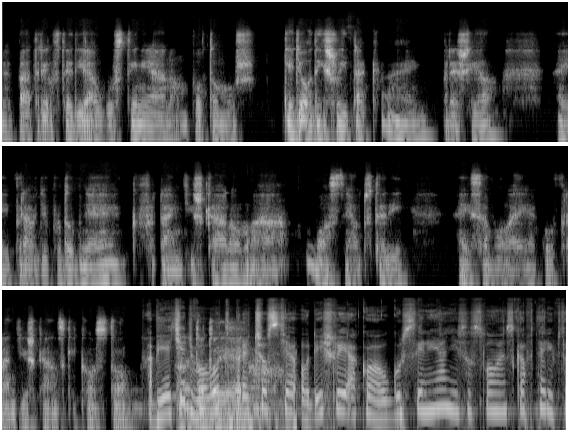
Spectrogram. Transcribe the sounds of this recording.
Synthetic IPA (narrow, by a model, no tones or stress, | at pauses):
ɛpat̪ɾḭlft̪ɛd̪ḭʔa̰ʊɡust̪iniaːnɔmpɔt̪ɔmuʃ | kɛɟɔd̪iʃlit̪akɦɛjpɾɛʃɪɛlhɛjpɾaʊɟɛpɔd̪ɔbɲɛkfɾaɲciʃkaːnɔma | ʋlasɲɛɔt̪ft̪ɛd̪i | hɛ̰jsabɔlajakɔfɾa̰ɲciʃka̰ːnski̥kʰɔ̰st̪ɔ̰laʋɪɛcɛd̪ʋw̪ɔɔʋt̪ɔj̪ɛpɾɛt͡ʃɔscɛʔɔd̪iʃlia̰kɔaʊɡust̪inɪaɲizɔslɔʋɛnskaft̪ɛd̪ift̪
